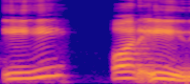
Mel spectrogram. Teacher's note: कंठ तालव्य स्वर है आपका ए और ए, जिसमें कंठ से भी आवाज आ रही है और तालु भी लग रहा है।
